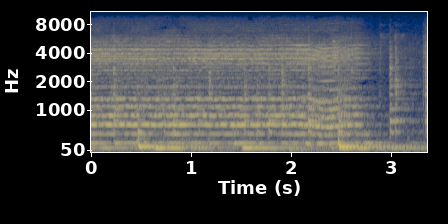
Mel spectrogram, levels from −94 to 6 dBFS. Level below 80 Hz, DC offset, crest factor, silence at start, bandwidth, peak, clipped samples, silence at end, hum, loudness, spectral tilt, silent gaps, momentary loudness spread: -48 dBFS; under 0.1%; 14 dB; 0 s; 9.6 kHz; -8 dBFS; under 0.1%; 0 s; none; -20 LUFS; -5.5 dB/octave; none; 6 LU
